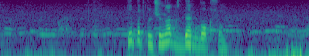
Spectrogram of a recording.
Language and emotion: Russian, neutral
